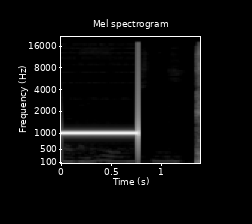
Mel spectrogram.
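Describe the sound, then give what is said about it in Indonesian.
A loud, steady censor bleep holds one high pitch for under a second, then cuts off sharply into silence before a voice briefly starts up at the very end. “Lu harus sensor gak sih ini suara dia?”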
